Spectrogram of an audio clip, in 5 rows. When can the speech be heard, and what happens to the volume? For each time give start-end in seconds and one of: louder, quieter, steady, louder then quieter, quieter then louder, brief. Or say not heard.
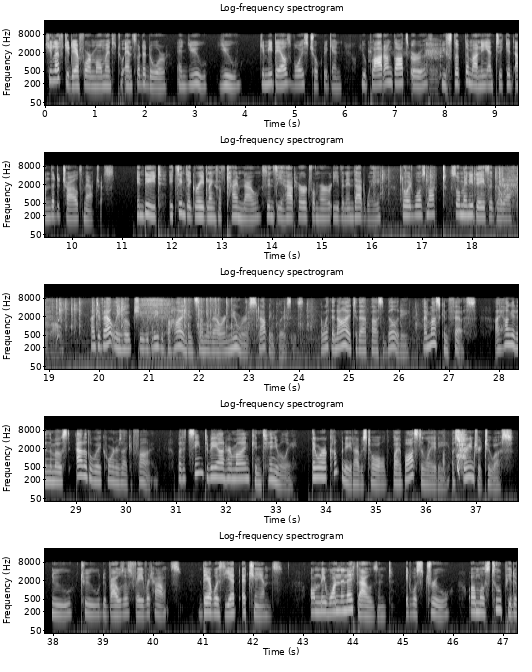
0.0-42.5 steady
43.1-47.2 quieter then louder.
